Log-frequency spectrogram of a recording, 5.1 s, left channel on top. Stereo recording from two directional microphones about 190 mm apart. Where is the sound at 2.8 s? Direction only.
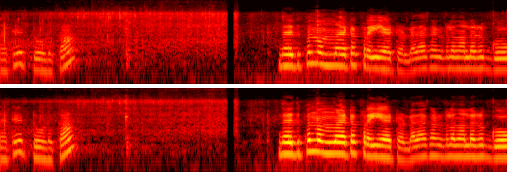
45° right (ahead or behind).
